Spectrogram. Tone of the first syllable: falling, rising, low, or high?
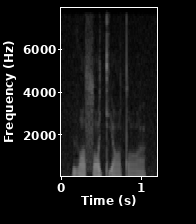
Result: high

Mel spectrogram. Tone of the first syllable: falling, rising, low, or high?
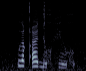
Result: high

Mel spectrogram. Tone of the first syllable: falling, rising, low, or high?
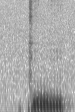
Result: low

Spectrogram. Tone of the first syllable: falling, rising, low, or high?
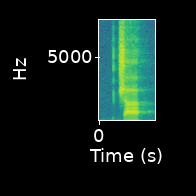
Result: high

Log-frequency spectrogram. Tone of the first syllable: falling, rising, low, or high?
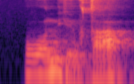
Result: rising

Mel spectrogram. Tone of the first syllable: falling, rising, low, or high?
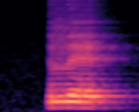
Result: low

